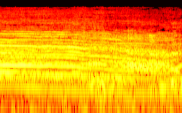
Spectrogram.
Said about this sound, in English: Collective scream, yay! Yeah!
